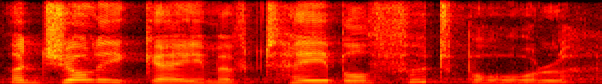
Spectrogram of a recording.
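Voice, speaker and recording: A man playing an old-fashioned gentleman ghost in an audio drama, dry and jovial. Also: high voice, animated, takes it slowly. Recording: faint noise behind.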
